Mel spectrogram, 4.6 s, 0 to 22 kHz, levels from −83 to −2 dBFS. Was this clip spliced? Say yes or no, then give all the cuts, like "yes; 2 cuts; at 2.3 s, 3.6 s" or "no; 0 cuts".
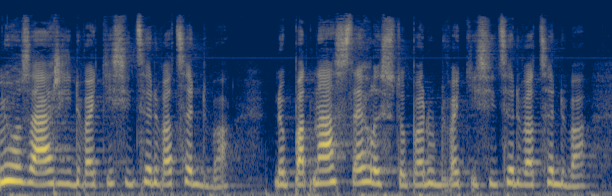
yes; 1 cut; at 2.8 s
